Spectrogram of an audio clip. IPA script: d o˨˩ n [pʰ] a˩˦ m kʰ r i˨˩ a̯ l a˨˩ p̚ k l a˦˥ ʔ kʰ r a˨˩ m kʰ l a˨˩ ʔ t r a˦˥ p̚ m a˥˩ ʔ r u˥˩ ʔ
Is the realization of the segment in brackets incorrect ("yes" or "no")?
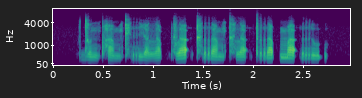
no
